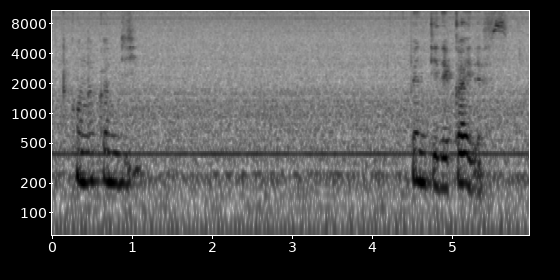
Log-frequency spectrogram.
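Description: A young woman speaks softly and casually into a nearby microphone, in short bursts.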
